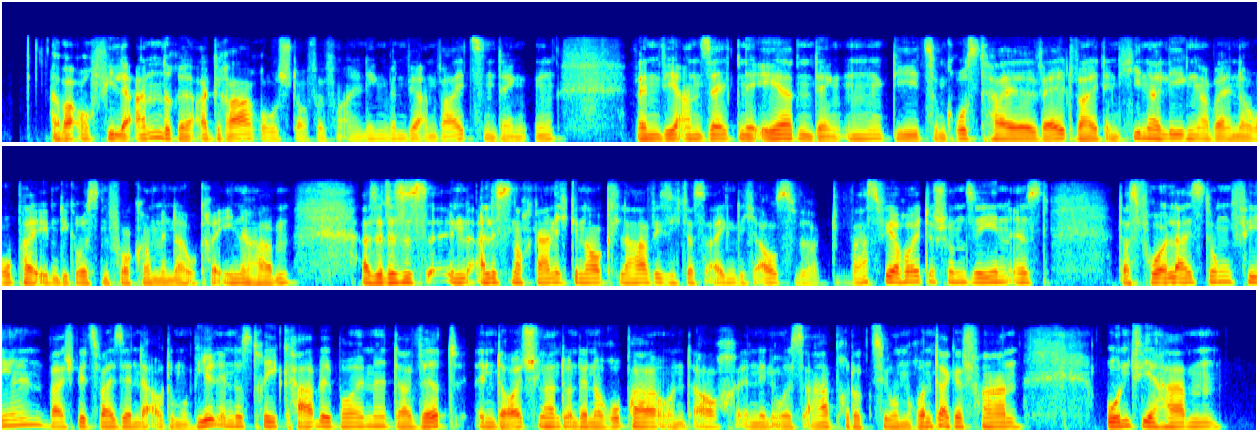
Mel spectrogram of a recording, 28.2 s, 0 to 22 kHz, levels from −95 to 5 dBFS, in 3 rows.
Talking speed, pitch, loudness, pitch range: 175 wpm, 115 Hz, -20 LUFS, 110-125 Hz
